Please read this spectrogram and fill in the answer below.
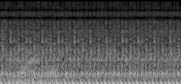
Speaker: so no timing chain rattle or anything like that the only rattle is just the cover that's how one of these should sound with proper maintenance proper oil and so forth it is a little louder when it's cold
